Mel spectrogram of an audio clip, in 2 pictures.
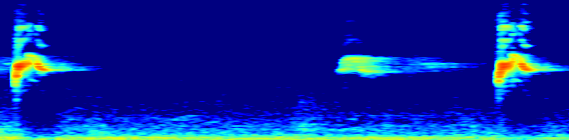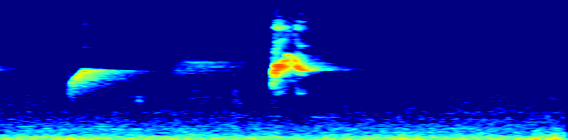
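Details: Red-whiskered bulbul singing in the morning, its many-note song meant to prompt other birds to sing: short bright whistled phrases, some sharply dropping, others level and slurred, spaced about every one to two seconds over a quiet low hum.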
